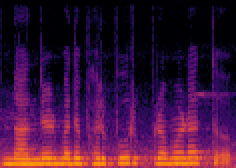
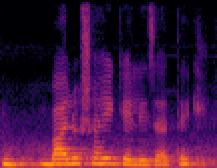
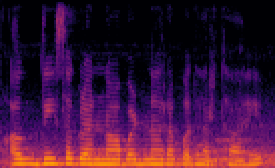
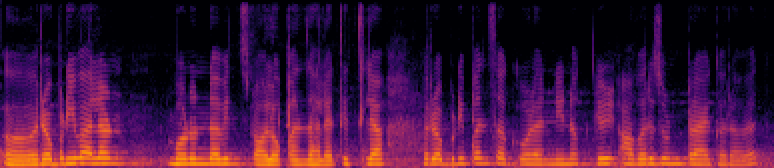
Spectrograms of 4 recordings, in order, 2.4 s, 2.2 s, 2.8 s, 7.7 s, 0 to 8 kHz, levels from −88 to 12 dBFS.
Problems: none marked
